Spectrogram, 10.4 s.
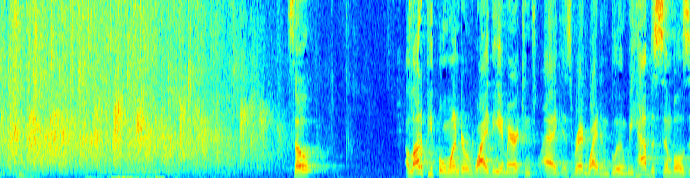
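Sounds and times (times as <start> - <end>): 
audience applause: 0.0 - 4.3
speech: 4.4 - 4.8, 6.1 - 10.3.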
